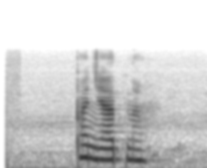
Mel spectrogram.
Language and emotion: Russian, neutral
